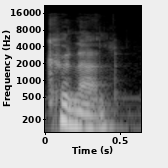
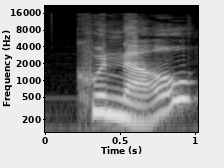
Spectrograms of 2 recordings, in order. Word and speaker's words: Quesnel: No, they're actually with the one in, I don't really know how to pronounce the where it is, but it's in Quesnel. – Okay. – Do you know where Quesnel. – Quesnel? – Yeah. – Quesnel. – Quesnel? – Yes.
